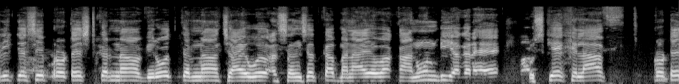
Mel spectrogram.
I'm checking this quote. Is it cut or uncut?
uncut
